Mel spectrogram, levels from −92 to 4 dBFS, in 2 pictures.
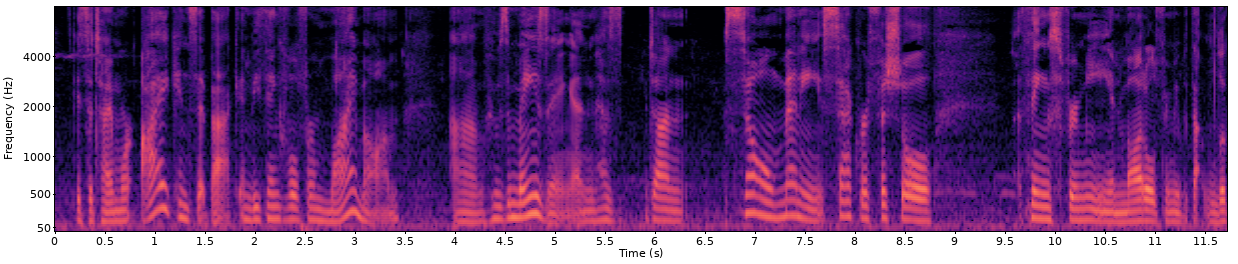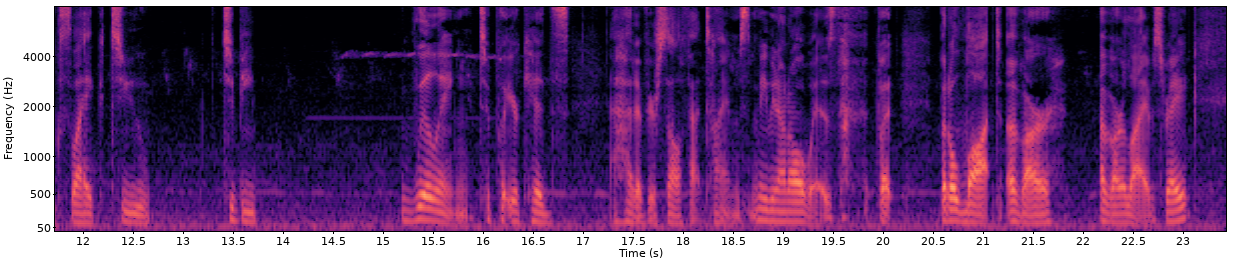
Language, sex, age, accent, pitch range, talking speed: English, female, 30-49, American, 85-145 Hz, 155 wpm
